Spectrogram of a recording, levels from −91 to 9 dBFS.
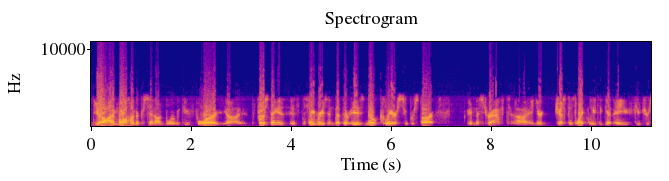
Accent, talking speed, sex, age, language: American, 195 wpm, male, 40-59, English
